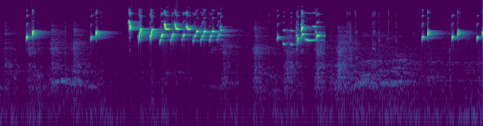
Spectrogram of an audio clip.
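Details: Goldfinch performing the copia malaga training song: sharp rising chip notes, then a rapid rolling trill of liquid twittering, a pause, more tinkling bursts and spaced upward chips, recorded close in a quiet setting.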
